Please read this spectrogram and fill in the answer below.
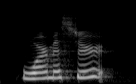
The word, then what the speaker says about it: Warminster: Warminster. Warminster. – Is there an N? – Yes. – Minster? – Yeah, but it's not minister.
